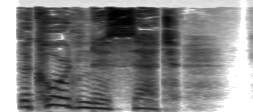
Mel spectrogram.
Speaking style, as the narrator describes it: he said to Kyoshi in a pipe smoker's wheeze

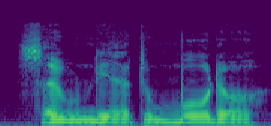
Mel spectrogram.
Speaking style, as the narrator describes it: said Beregond quietly

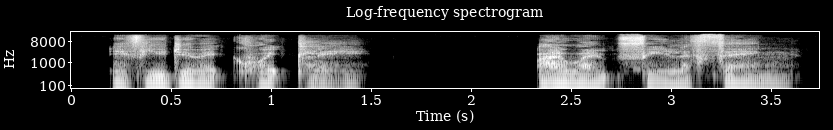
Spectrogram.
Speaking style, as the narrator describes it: she whispers

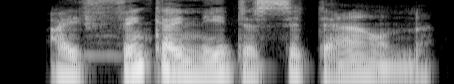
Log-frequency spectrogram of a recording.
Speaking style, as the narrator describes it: Linus said weakly

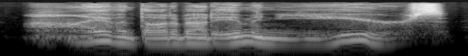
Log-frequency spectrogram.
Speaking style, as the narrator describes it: Gregory murmured

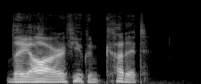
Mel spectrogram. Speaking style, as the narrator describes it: the fleet sergeant said grimly

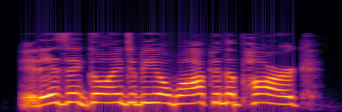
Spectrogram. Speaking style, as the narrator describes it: Ben yelled, trying to be heard over the raucous cries

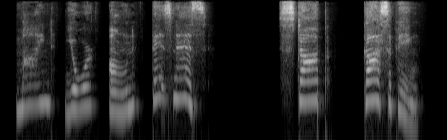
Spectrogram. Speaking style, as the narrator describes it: Madeline to shout at the street

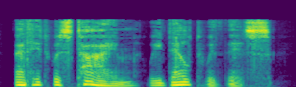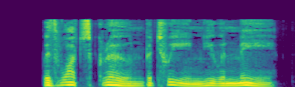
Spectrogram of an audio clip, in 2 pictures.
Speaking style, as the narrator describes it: she continued, her tone a conversational purr

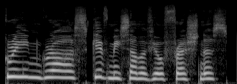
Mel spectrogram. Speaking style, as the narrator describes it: begged the wood nymph

